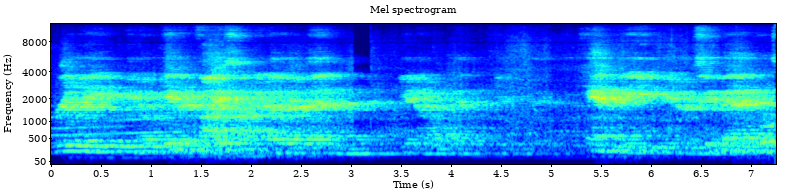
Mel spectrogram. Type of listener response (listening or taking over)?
listening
